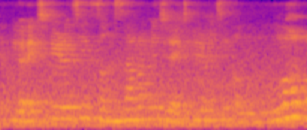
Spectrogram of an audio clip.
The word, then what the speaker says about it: samsara: So sanssara if you actually look at it the correct way of pronouncing it is samsara sanssara s what and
